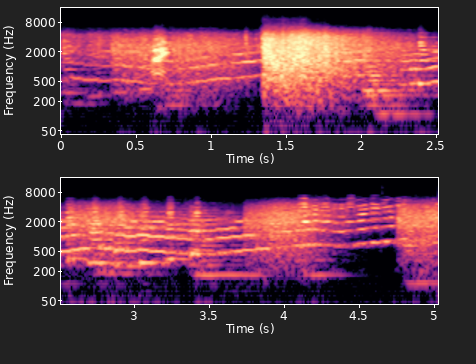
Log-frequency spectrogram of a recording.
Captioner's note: gun firing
